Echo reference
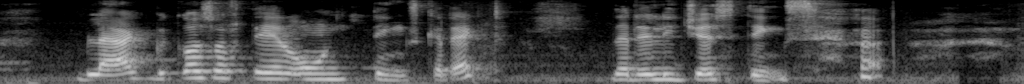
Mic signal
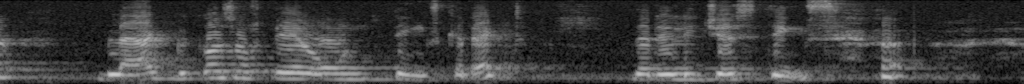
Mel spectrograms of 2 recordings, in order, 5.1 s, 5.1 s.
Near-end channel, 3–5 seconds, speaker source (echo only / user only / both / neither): echo only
